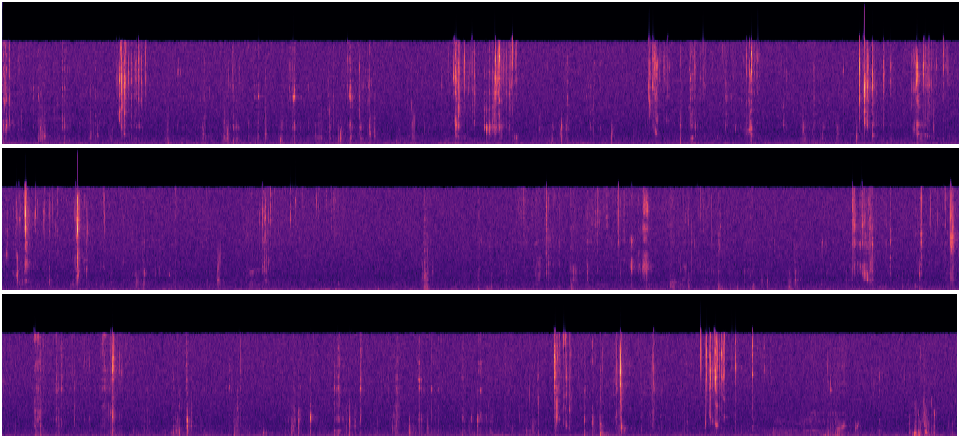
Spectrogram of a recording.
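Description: Close-miked chewing of soft cream-cheese-filled mochi rice cake: wet, sticky mouth sounds with many small irregular clicks.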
